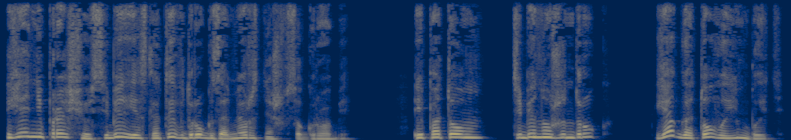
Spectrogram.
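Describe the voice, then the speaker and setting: A male narrator voicing a caring young woman who speaks softly and gently. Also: high-pitched, big pitch swings, brisk, slightly rough, no room sound, clean studio sound, pitched above the performer's own voice, heavily acted. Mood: gentle. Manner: soft, pleading.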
